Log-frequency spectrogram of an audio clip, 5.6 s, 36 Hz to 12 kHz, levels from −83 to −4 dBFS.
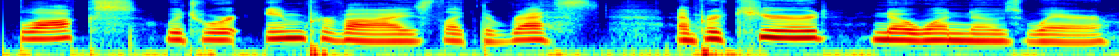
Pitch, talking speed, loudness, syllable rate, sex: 195 Hz, 140 wpm, -17 LUFS, 4.5 syllables/s, female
